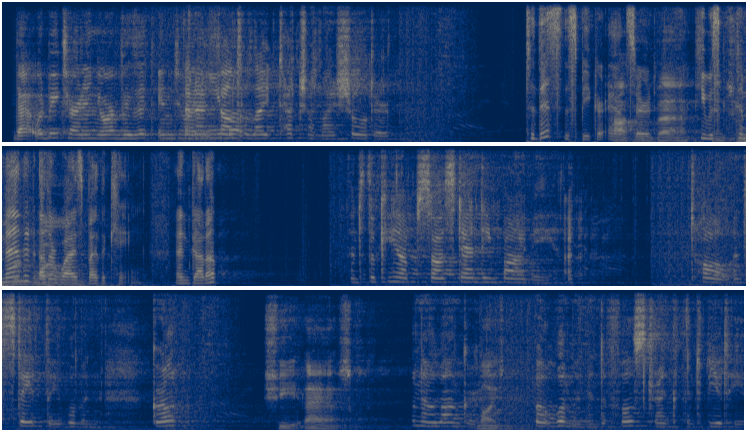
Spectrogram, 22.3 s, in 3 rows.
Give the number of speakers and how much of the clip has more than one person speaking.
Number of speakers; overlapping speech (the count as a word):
four, about 18%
